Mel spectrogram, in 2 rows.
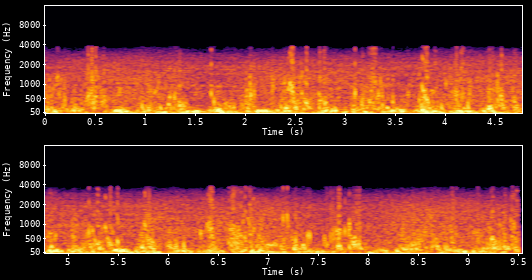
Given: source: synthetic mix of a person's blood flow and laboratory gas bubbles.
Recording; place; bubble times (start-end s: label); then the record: Doppler ultrasound of blood flow; precordium
0.00-0.27 s: bubbles
0.44-0.68 s: bubbles
0.75-0.80 s: bubbles
0.94-1.58 s: bubbles
1.65-1.77 s: bubbles
1.81-1.96 s: bubbles
1.98-2.19 s: bubbles
2.27-2.91 s: bubbles
3.09-3.56 s: bubbles
3.62-3.69 s: bubbles
3.75-4.33 s: bubbles
4.46-4.94 s: bubbles
5.03-5.60 s: bubbles
5.71-6.24 s: bubbles
6.33-6.91 s: bubbles
7.09-7.50 s: bubbles
7.56-8.06 s: bubbles
8.34-8.93 s: bubbles
9.07-9.55 s: bubbles
From the record:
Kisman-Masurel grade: 342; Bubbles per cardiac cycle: rolling drumbeat, 9 or more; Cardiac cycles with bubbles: 100%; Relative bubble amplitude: moderate (0.250 to 0.450); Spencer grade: 3 (all of the cardiac periods contain showers or single bubble signals, but not dominating or overriding the cardiac motion signals); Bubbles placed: anywhere in the cardiac cycle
